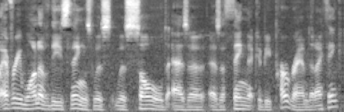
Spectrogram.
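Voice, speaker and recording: A man in his forties with a very low voice talks through his ideas as an interview guest. He explains at length, often restarting his sentences, and a faint rumbling noise sits underneath. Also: darkish tone. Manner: thoughtful, explanatory, with frequent restarts. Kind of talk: conversational interview.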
